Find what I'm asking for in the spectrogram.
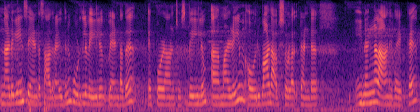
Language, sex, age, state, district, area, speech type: Malayalam, female, 18-30, Kerala, Kottayam, rural, spontaneous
